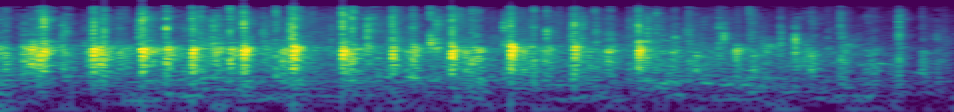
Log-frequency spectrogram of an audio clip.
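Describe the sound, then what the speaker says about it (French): An audience at a political meeting in Aix-en-Provence breaks into loud, sustained applause, dense rapid clapping from a large crowd that tapers slightly toward the end. "Et j'aimerais que tout le monde applaudisse."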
